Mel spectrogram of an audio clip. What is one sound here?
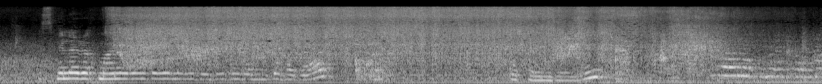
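Hot oil sizzles loudly as batter is poured in.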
